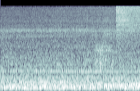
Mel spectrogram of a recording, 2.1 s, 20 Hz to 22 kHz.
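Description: Class 319 electric multiple unit pulling away past the platform, a steady hum with a few held tones from its motors and running gear. A burst of hiss comes in near the end.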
